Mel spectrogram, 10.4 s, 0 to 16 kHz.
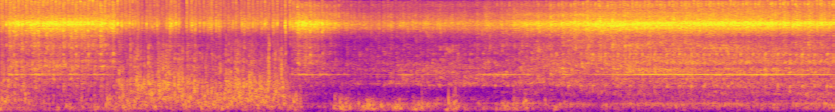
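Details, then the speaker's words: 2005 Ford Expedition 5.4L idling rough after being put in drive and back to park, with a stumbling, shaking uneven rattly beat; obvious misfire, barely running under load; forward clutch also not working, cause not yet pinned down. "Alright, this engine is obviously misfiring. It's hardly running on its own when you put it underneath a load."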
